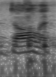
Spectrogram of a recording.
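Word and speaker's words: dalet: alphabet and that's the dollet or the D sound in Hebrew the dollet or the D sound in Hebrew d as in day uh this particular letter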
